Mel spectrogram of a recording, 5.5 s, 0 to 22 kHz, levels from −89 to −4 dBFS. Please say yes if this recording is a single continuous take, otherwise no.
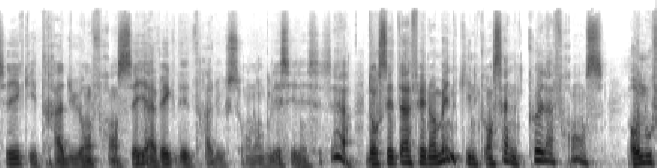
no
